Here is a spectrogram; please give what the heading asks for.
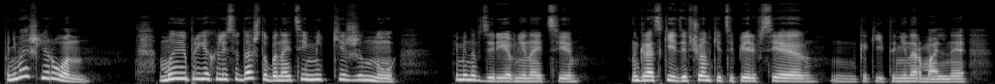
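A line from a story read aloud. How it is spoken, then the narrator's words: Calm, matter-of-fact. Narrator (Russian): пояснила Лариса так спокойно, словно речь шла о какой-то сущей ерунде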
